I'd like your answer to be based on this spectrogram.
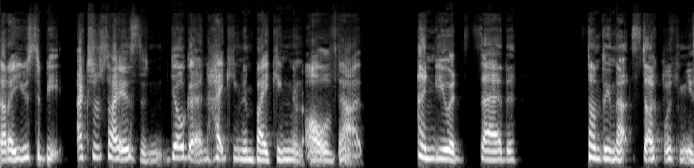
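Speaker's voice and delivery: tearful, crying voice, speaking through tears. Speaker telling the other person something they said that stuck, crying. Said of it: "Sorry, I'm crying".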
